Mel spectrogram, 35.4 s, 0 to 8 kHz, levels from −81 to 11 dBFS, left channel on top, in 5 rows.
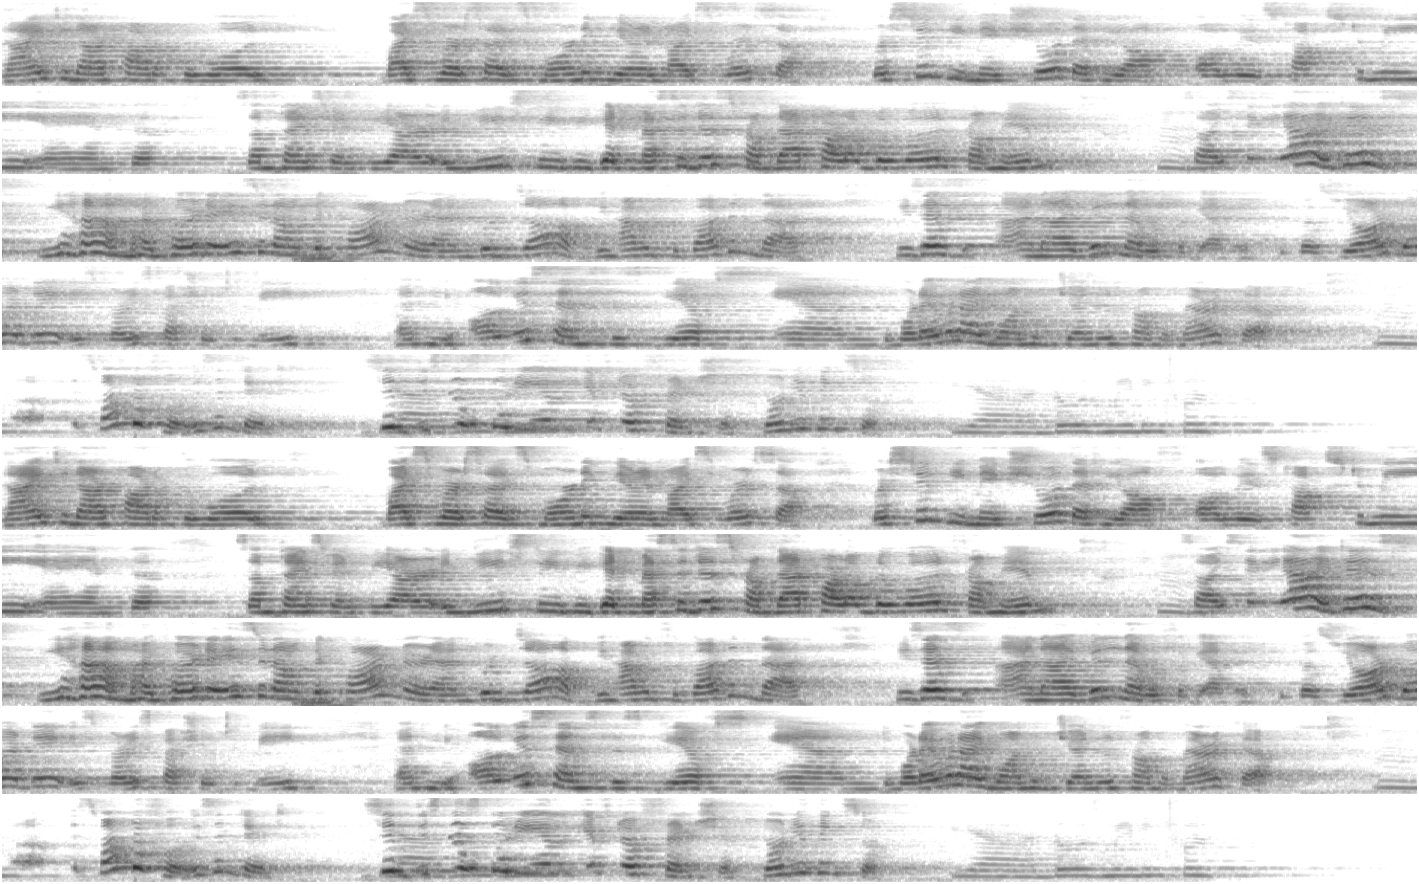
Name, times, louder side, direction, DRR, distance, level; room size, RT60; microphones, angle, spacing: voice 1, 0.0-1.4 1.9-4.1 4.4-7.9 8.3-12.4 13.0-18.2 18.6-22.8 23.2-27.7 28.4-28.5 28.8-29.7 30.1-32.8, right 3 dB, 35° right, 11 dB, 0.6 m, -23 dB
voice 2, 12.9-13.2 23.2-23.5 28.1-28.4 30.2-31.2 33.1-34.4, equal, 10° right, 5 dB, 2.1 m, -39 dB
24.0 x 16.5 x 8.7 m, 1.5 s
head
